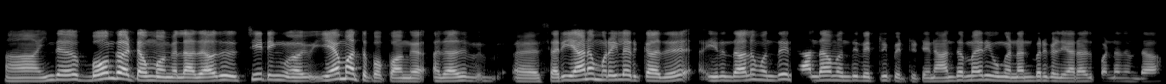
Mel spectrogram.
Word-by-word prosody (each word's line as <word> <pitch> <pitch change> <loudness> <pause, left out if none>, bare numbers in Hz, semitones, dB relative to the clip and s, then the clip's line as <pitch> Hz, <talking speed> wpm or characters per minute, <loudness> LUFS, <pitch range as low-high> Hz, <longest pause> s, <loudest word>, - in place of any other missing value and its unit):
ஆ - - -6 0.3
இந்த 205 +5 -1 0.3
போங்காட்டம்வாங்கல்ல. 195 - +4
அதாவது 175 +5 +3 0.2
சீட்டிங் 220 -3 -2 0.2
அ - - +3 0.3
ஏமாத்தப் 260 -1 +4
பார்ப்பாங்க. 150 -1 -1 0.2
அதாவது 160 +3 0 0.5
அ - - -4 0.3
சரியான 200 +9 +4
முறையில 215 +1 0
இருக்காது. 175 -2 0 0.3
அ - - -16
இருந்தாலும் 190 +4 0
வந்து 195 +5 -2 0.2
நான் 185 +2 +1
தான் 200 0 0
வந்து 190 +1 -4
வெற்றி 195 +2 -6
பெற்றுட்டேன். 150 0 -8
அந்தமாரி 195 +4 -2
உங்க 175 -2 -2
நண்பர்கள் 170 -2 -4
யாராவது 150 +1 -4
பண்ணது 150 0 -12
உண்டா? 135 0 -7
185 Hz, 140 wpm, -22 LUFS, 160-210 Hz, 0.5 s, போங்காட்டம்வாங்கல்ல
